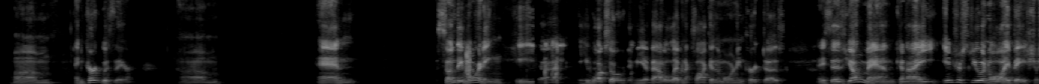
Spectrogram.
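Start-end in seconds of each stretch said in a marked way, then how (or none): 11.4-13.9 put-on funny-sounding, old-fashioned old-world way of talking. Retelling being offered a drink at a convention: imitating Kurt's old-world way of talking. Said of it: "He talked funny. He was very old world".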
